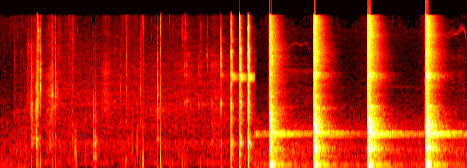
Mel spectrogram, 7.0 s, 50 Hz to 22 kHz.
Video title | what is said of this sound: R90/6 #20 Part 1 Front Wheel, Brakes, Master Cylinder & Steering Damper | That's the sound we're looking for. You can hear that solid sound, that you know bearing's in all the way.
